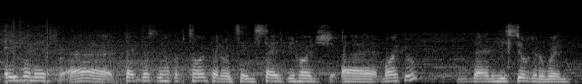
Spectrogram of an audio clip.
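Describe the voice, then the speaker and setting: Excitable man calling a sim race. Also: mid-range voice, moderate pace. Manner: excitable, voice jumps up at incidents. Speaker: sim racing commentator. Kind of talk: live race commentary. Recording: dull lo-fi sound with game noise behind. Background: racing game engine noise.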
